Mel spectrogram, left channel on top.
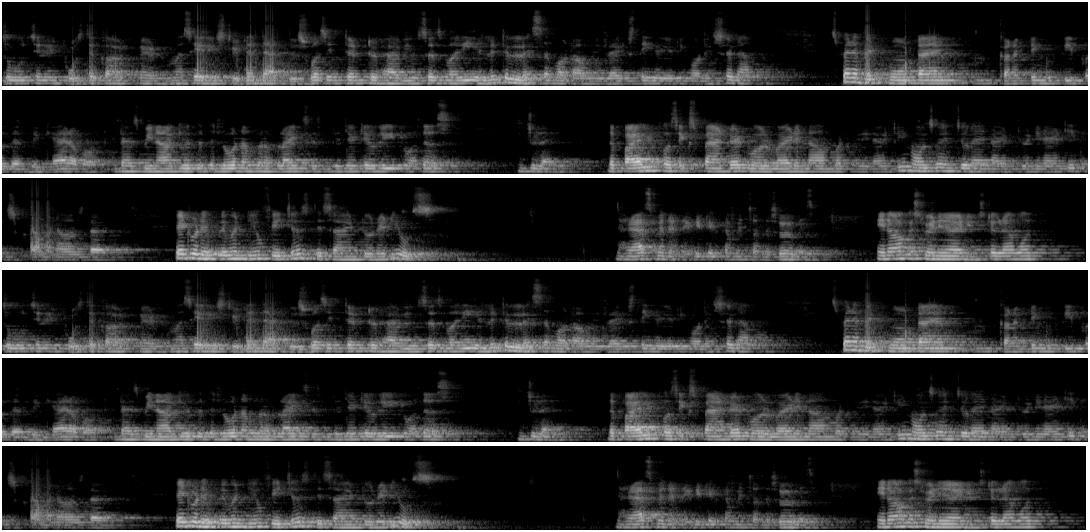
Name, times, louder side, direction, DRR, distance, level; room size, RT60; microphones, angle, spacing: voice 1, 0.0-7.5 8.4-15.3 16.0-16.4 16.9-22.8 23.5-26.0 27.9-29.8 30.5-32.0, equal, 10° left, 5 dB, 1.5 m, -25 dB
20.5 x 7.9 x 6.6 m, 1.1 s
head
